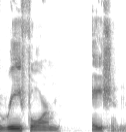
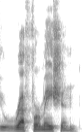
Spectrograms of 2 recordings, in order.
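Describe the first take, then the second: First: The stress is on the third syllable. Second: The stress is on the first syllable. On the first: "because I could say reformation" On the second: "I'm putting the emphasis on a different syllable when I say Reformation"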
